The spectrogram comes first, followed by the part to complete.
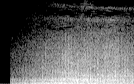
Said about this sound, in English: A helicopter swoops into the Mondego River Gorge just a few miles from Coimbra, Portugal's third-largest city.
